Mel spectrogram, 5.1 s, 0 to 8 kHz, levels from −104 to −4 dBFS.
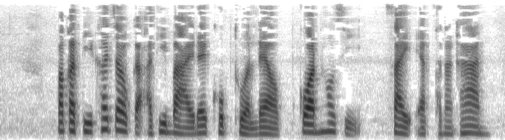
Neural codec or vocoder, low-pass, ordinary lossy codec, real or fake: none; 7.2 kHz; MP3, 32 kbps; real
